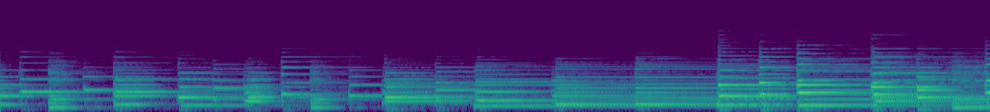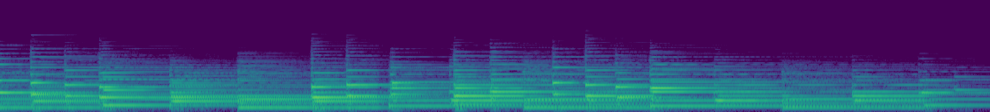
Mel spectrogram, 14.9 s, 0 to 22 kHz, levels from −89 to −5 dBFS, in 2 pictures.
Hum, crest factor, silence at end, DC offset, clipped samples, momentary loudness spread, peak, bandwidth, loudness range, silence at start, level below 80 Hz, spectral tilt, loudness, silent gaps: none; 18 dB; 0 s; under 0.1%; under 0.1%; 9 LU; -16 dBFS; 7.4 kHz; 7 LU; 0 s; -62 dBFS; -9.5 dB/octave; -34 LUFS; none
